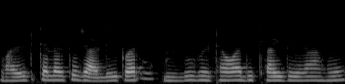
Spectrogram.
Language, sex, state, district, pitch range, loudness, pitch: Hindi, female, Bihar, Darbhanga, 185-195 Hz, -35 LUFS, 190 Hz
